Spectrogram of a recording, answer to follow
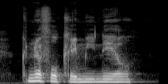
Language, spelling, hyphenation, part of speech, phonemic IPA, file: Dutch, knuffelcrimineel, knuf‧fel‧cri‧mi‧neel, noun, /ˈknʏ.fəl.kri.miˌneːl/, Nl-knuffelcrimineel.ogg
- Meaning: celebrity criminal, a criminal with persistently favourable media coverage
